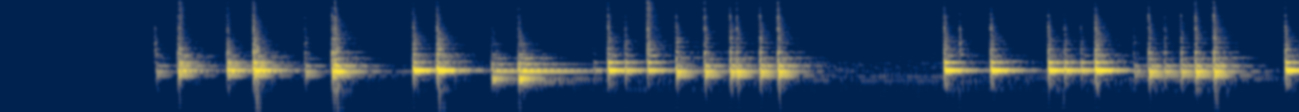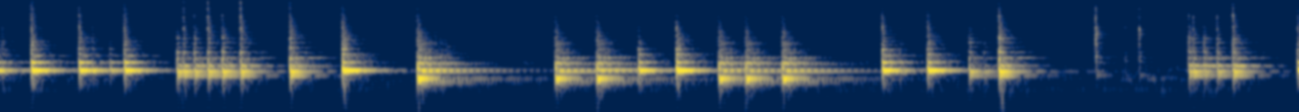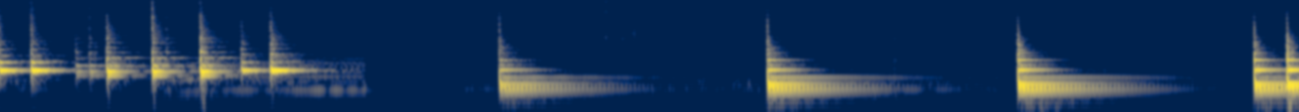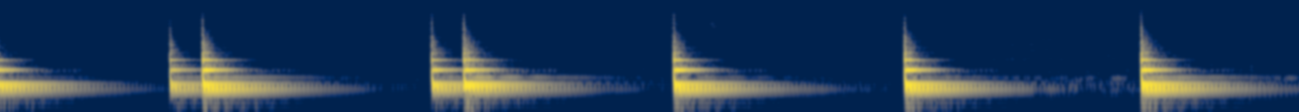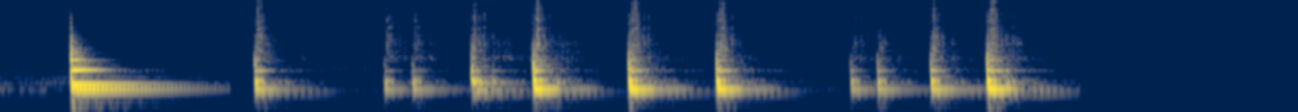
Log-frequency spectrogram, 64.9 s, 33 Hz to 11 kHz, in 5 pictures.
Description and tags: Tokyo - Percussion 5
Playing several drums in a Tokyo drum museum. Some rhythms and single hits. Recorded on a Zoom H4 in May 2008. Light eq and compression added in Ableton Live.
japan, percussion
